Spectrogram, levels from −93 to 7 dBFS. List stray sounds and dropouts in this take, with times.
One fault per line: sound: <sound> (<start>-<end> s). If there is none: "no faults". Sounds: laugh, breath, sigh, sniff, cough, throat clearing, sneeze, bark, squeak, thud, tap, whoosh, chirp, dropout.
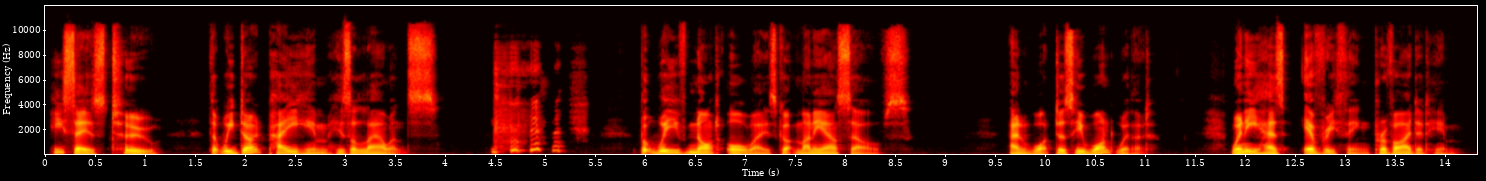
sound: laugh (4.4-5.4 s)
